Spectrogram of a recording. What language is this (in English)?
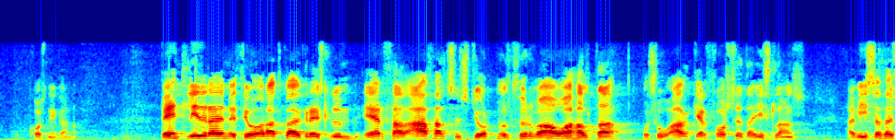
Icelandic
